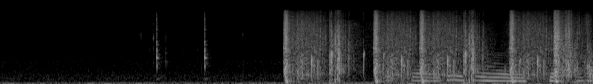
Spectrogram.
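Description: Dirt blocks crunch as they are dug out.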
